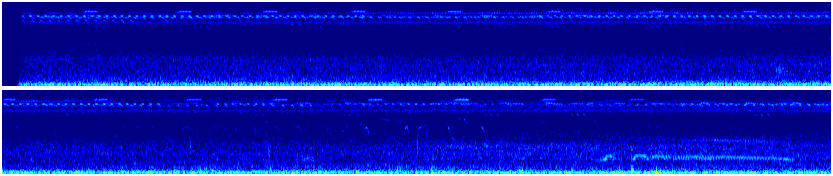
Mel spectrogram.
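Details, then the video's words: Insects calling on a countryside morning in Japan, a steady high trill with regular pulsing chirps repeated about every second, over a low constant rumble of background noise. "田舎の朝 虫の声"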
